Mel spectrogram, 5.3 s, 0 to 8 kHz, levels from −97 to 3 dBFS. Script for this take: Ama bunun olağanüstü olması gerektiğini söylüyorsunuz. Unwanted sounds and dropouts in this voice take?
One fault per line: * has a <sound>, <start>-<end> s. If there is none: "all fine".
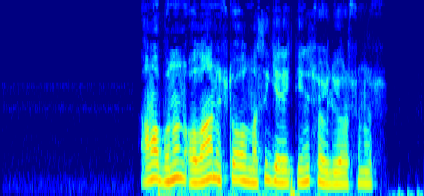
all fine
